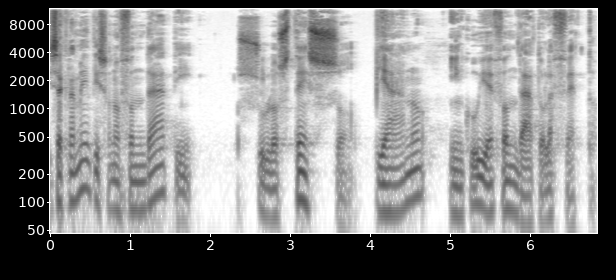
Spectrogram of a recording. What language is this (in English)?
Italian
